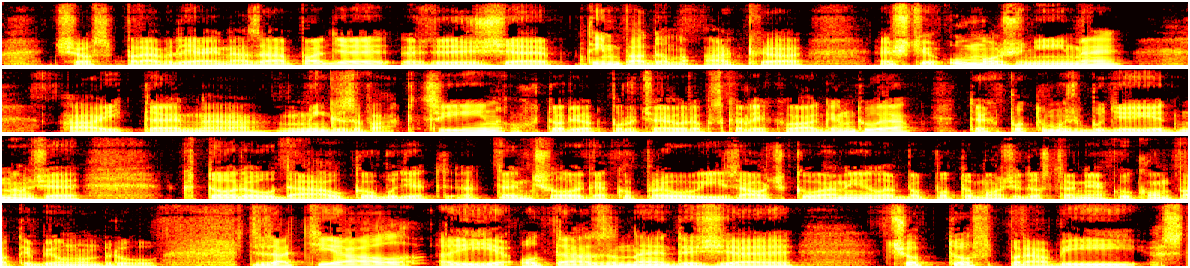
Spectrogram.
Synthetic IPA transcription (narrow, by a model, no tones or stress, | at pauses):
t͡ʃɔspɾaʋiliajnazaːpaɟɛʒɛt̪iːmpaːd̪ɔmakɛʃcɛʔumɔʒɲiːmɛ | ajt̪ɛnmiɡzʋa̰kt͡siːnɔkt̪ɔɾiːɔt̪̚pɔɾuːt͡ʃaɛʊɾɔːpskaːlɪɛkɔʋaːaɡɛnt̪uːɾat̪akpɔt̪ɔmuʒbuɟɛjɛd̪nɔʒɛkt̪ɔɾɔʊd̪aːʊkɔʊbuɟɛt̪ɛnt͡ʃlɔʋɛɡakɔpr̩ʋʋizaɔt͡ʃkɔʋaniːlɛbɔpɔt̪ɔmːʊɔʒɛd̪ɔst̪aɟɲɛakuːkɔmpat̪ibilnuːd̪ɾuɦuzacɪaljɛʔɔt̪aːznɛʒɛt͡ʃɔt̪ɔspɾaʋiːs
